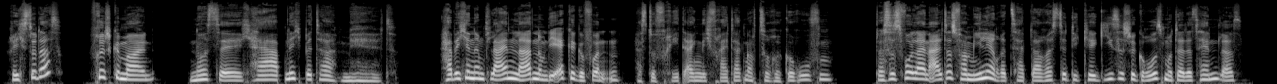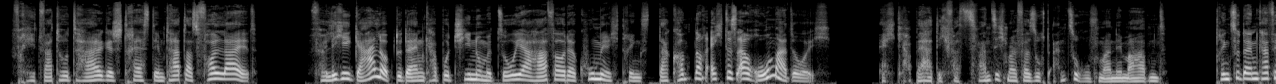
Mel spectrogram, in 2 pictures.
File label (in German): Haltung Flippig; flippig, aufgedreht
